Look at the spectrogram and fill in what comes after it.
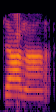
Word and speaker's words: Danu: which translated from Gaelic to English is the tribe of Danu, or Donna as it's pronounced in Gaelic.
